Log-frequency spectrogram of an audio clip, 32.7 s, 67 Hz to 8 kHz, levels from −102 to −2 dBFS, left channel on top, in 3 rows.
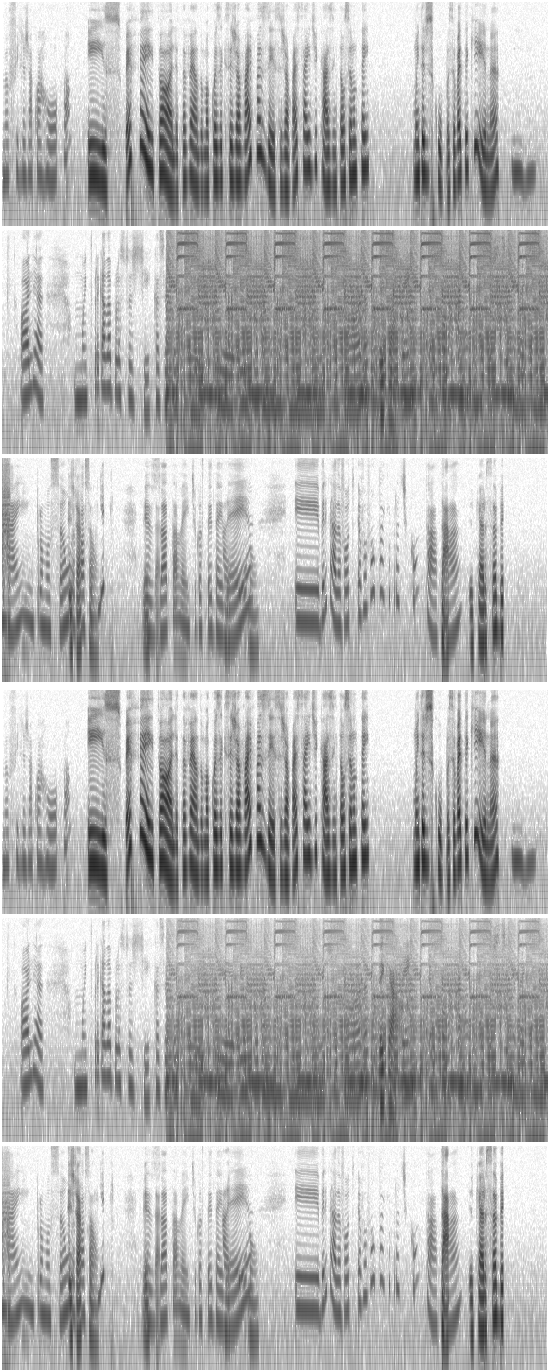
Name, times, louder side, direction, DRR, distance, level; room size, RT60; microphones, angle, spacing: voice 1, 0.0-1.4 10.2-10.7 11.3-23.9 24.3-26.9 27.2-29.8 30.1-31.0, left 1 dB, 20° left, 7.0 m, -44 dB
voice 2, 1.7-7.3 8.2-9.9 18.5-18.8 23.2-23.7 24.7-24.8 26.3-26.4 30.6-30.8 31.2-31.9, right 3 dB, 45° right, 0.8 m, -28 dB
Alarm, 14.2-22.0, left 4 dB, 65° left, 4.3 m, -36 dB
open air
head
